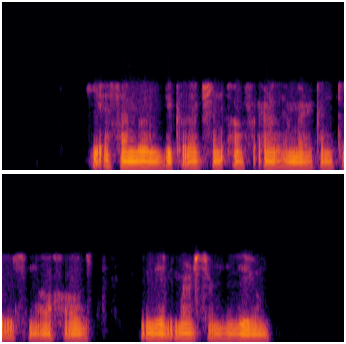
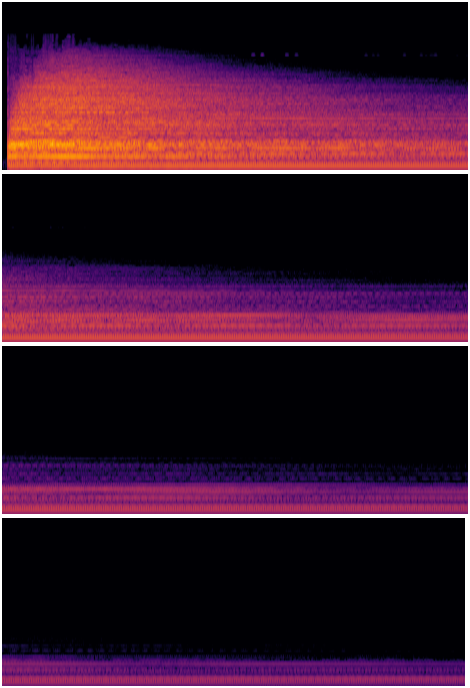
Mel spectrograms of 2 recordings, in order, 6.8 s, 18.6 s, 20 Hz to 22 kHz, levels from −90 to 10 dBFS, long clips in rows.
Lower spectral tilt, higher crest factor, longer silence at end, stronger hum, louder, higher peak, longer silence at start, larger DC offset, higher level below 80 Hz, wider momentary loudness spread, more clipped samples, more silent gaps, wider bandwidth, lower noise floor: first, -10.5 dB/octave vs -6 dB/octave; about the same, 18 dB vs 22 dB; second, 0.75 s vs 7 s; neither; second, -23 LUFS vs -19 LUFS; second, -6 dBFS vs -2 dBFS; first, 0.9 s vs 0.05 s; neither; first, -58 dBFS vs -68 dBFS; second, 8 LU vs 30 LU; neither; neither; second, 3.8 kHz vs 8.4 kHz; first, -90 dBFS vs -53 dBFS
